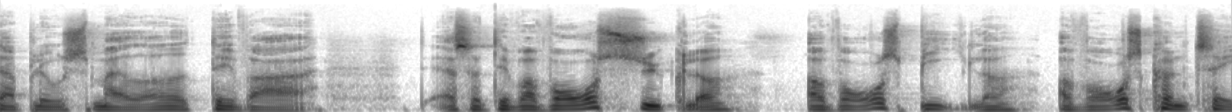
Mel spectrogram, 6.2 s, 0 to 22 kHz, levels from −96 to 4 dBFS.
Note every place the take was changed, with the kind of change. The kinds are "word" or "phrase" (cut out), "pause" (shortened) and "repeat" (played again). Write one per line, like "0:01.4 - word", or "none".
none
